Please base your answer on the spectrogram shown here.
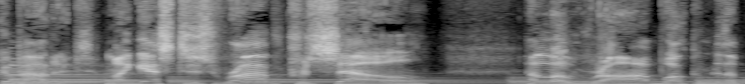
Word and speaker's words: Rob Crisell: My guest is Rob Crisell. Hello, Rob. Welcome to the podcast. Did I say your name right? Yes, you pronounced it correctly.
